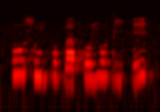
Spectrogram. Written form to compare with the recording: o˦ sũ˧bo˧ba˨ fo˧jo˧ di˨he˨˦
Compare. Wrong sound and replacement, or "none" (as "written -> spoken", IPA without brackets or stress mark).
none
